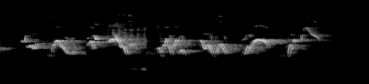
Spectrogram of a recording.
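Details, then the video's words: Yellow grosbeak song, a run of rich warbled phrases of rising and falling whistled notes, delivered in quick bursts with short pauses over about three seconds. "Picogrueso Amarillo Canto! Sonido! Cantando! Reclamo! - Yellow Grosbeak Song-Pheucticus Chrysopeplus"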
